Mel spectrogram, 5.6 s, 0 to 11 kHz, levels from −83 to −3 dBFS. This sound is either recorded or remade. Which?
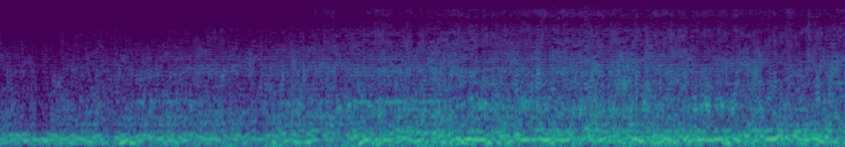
remade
